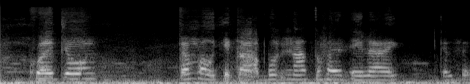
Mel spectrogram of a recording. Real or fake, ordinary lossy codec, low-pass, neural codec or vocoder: fake; Opus, 32 kbps; 14.4 kHz; codec, 44.1 kHz, 2.6 kbps, DAC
